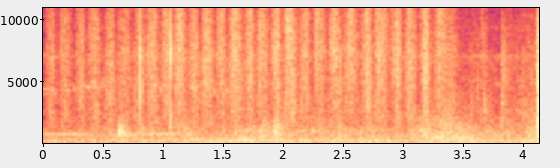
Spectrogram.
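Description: Faint rubbing of a towel on hair as it is dried, in quick, even strokes that die away near the end.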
